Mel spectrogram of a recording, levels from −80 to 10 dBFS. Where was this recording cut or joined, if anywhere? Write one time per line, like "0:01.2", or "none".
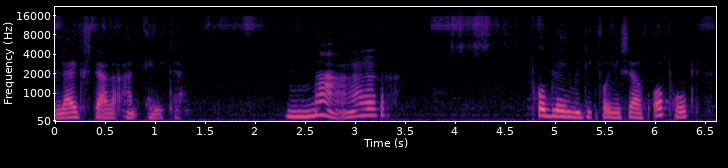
0:04.7
0:05.3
